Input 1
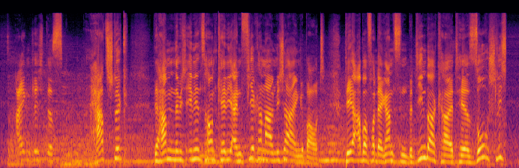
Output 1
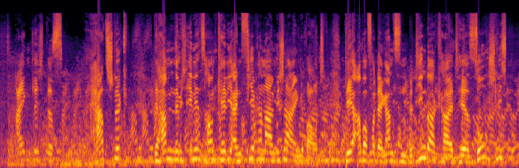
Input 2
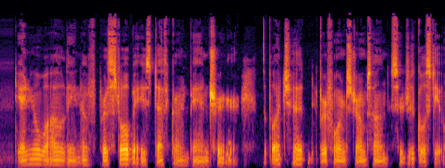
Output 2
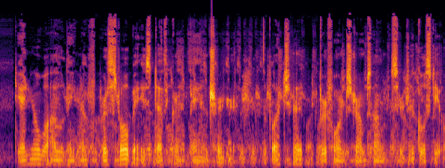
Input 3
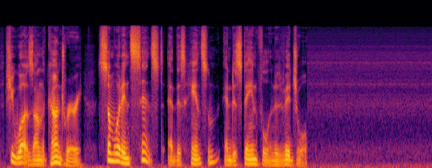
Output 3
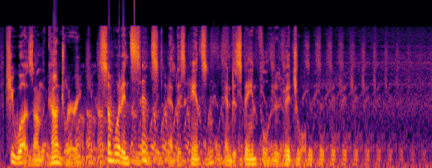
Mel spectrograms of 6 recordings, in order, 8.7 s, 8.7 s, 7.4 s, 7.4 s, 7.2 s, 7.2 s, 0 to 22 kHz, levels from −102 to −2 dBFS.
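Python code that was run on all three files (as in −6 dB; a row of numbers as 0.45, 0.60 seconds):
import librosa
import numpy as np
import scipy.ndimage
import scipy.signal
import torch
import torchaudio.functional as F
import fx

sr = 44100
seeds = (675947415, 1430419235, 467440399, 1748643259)

y = np.clip(10.0 ** (4.0 / 20.0) * x, -1.0, 1.0) / 10.0 ** (4.0 / 20.0)
y = fx.echo_opening(y, sr, ms=189, hz=200, octaves=1, feedback_pct=70, wet_db=-6)
y = fx.dereverb_blind(y, sr, rt60_s=0.64)
y = y * 10.0 ** (-2 / 20.0) / np.max(np.abs(y))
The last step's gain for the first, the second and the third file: +1.5, +1.5, +1.5 decibels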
